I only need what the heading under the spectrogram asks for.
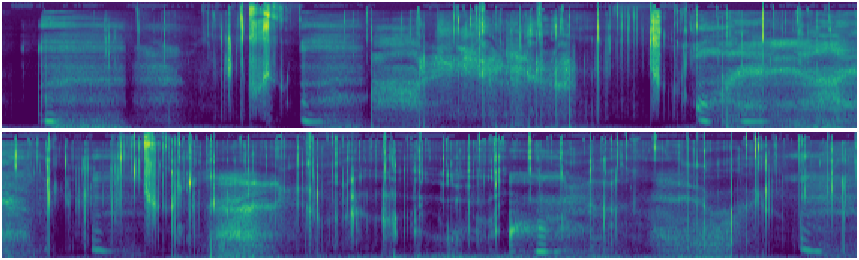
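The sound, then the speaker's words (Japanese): Ear licking in ASMR audio: wet, close smacking and slurping mouth sounds in irregular bursts, with soft breathy sighs between them. “それじゃ、主従契約耳なめ、始めちゃうね。”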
